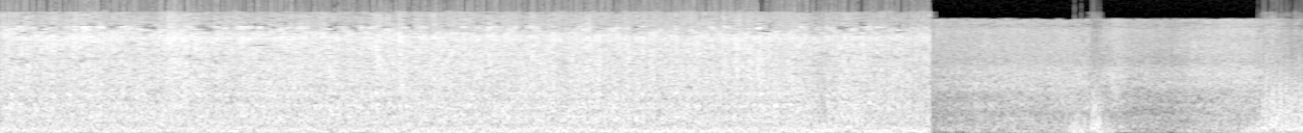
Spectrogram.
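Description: Storm wind blowing hard over the microphone in a loud, constant rush. About two-thirds of the way through it cuts off abruptly to a quieter stretch of gusting wind.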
